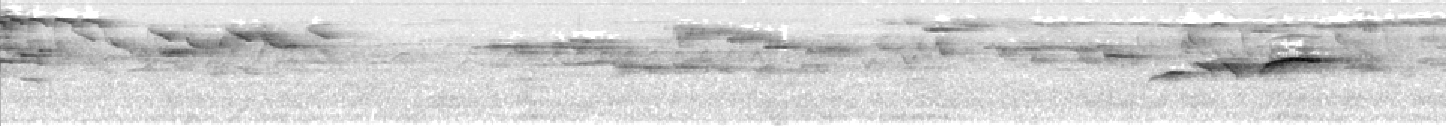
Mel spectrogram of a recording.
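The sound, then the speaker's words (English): Several birds chirp and trill in a forest in overlapping high-pitched phrases, a busy woodland chorus with one brighter, louder call near the end and a brief pause early on. “You hear the wind blowing and the sounds of the animals. You hear the birds.”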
